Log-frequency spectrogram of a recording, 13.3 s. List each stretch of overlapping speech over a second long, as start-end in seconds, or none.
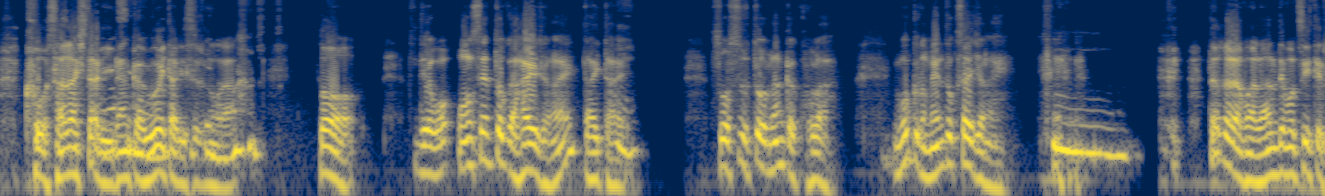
0.6-2.4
